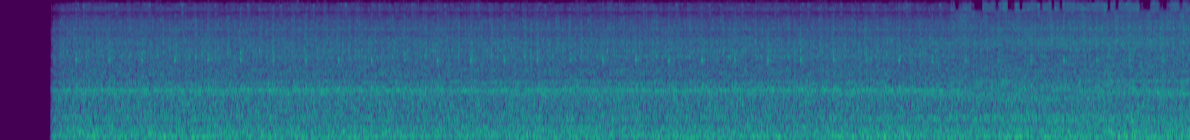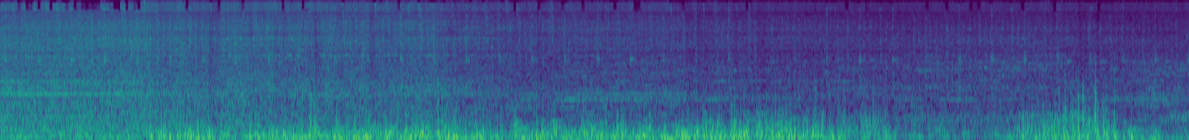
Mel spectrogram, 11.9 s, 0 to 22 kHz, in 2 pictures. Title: Jeep wj amc 242 ticking sound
